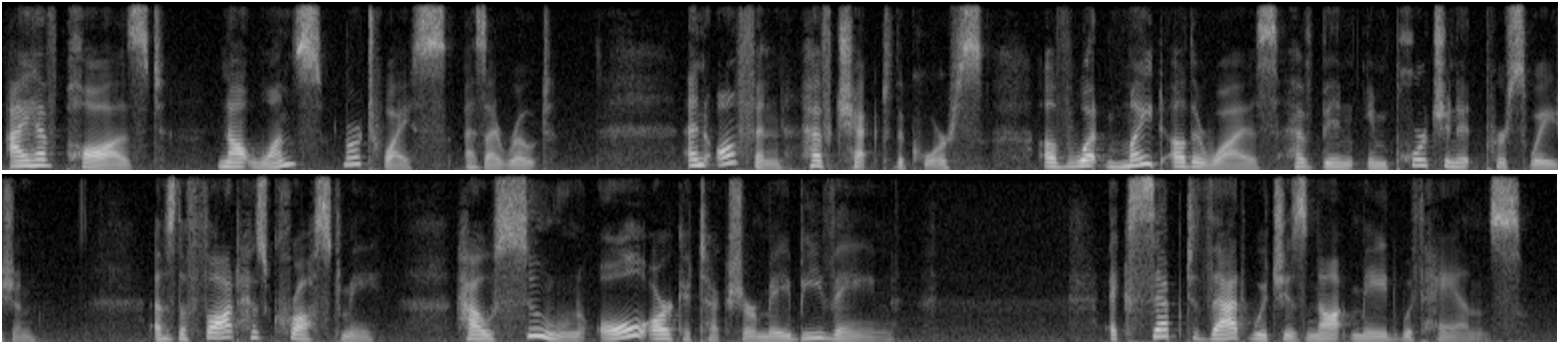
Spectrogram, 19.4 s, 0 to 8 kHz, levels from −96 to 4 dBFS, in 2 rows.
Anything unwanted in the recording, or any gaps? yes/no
no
